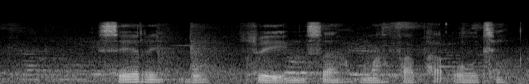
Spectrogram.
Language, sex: Tswana, male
